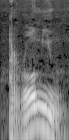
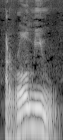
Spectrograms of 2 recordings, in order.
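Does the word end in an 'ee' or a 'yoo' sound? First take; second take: yoo; yoo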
